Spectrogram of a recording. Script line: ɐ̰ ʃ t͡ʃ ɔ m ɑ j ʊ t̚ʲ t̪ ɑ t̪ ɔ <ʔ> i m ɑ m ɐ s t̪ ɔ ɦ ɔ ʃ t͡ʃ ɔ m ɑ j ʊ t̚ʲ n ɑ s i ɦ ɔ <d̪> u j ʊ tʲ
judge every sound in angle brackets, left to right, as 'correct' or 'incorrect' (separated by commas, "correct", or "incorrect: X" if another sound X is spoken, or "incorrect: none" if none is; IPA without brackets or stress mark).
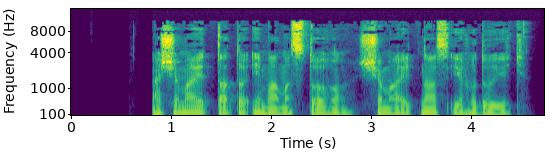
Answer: correct, correct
